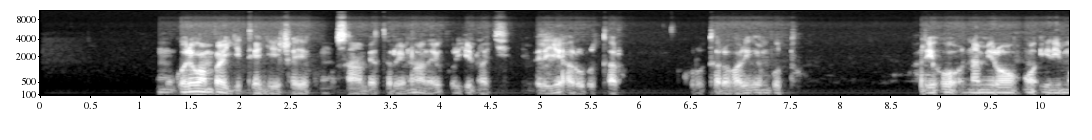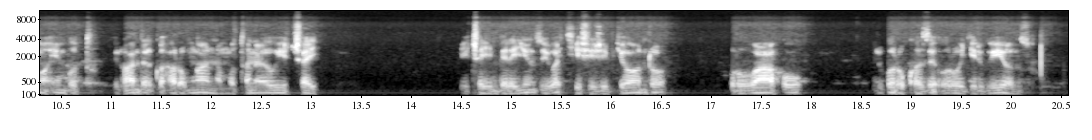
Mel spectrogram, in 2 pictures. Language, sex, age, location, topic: Kinyarwanda, male, 25-35, Huye, health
